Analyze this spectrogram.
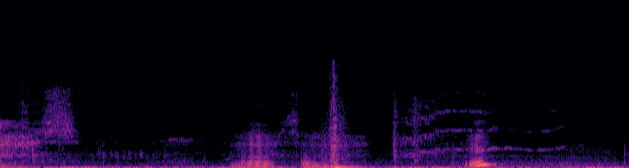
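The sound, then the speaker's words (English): A door creaks open on squeaky hinges and shuts with a dull thud, followed by another short, whining squeak against a quiet background. “Bastard door.”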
